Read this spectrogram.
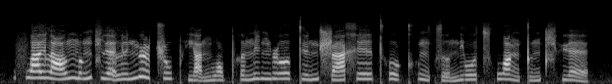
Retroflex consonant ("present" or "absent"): present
